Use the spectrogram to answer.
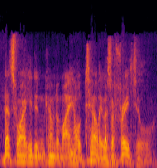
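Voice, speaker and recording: Hard-boiled insurance detective, low and husky, keeps pushing, old-time radio. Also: male voice, animated, fast talker, exaggerated voice. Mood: pressing. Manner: blunt, pressing, hard-boiled. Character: tough, blunt male insurance investigator, adult. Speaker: insurance investigator and narrator. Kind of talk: 1950s radio drama acting.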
